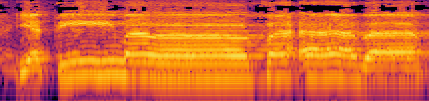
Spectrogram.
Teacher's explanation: غنہ ہوتا ہے لیکن اس کو ناک کے بانسے سے یعنی خیشوم سے نکالتے ہیں. یتیما فآوى، یتیما ناک کی نرم ہڈی سے خیشوم سے نکالیں گے. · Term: اخفاء حقیقی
